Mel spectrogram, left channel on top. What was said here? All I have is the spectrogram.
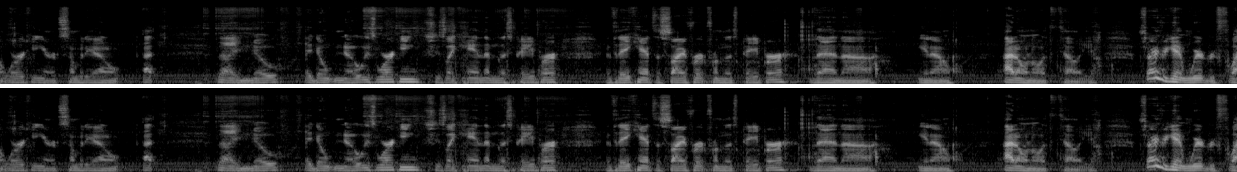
working, or it's somebody that I don't know is working, she's like, hand them this paper. If they can't decipher it from this paper, then I don't know what to tell you. Sorry if you're getting weird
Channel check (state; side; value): identical; both; correlation 1.00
